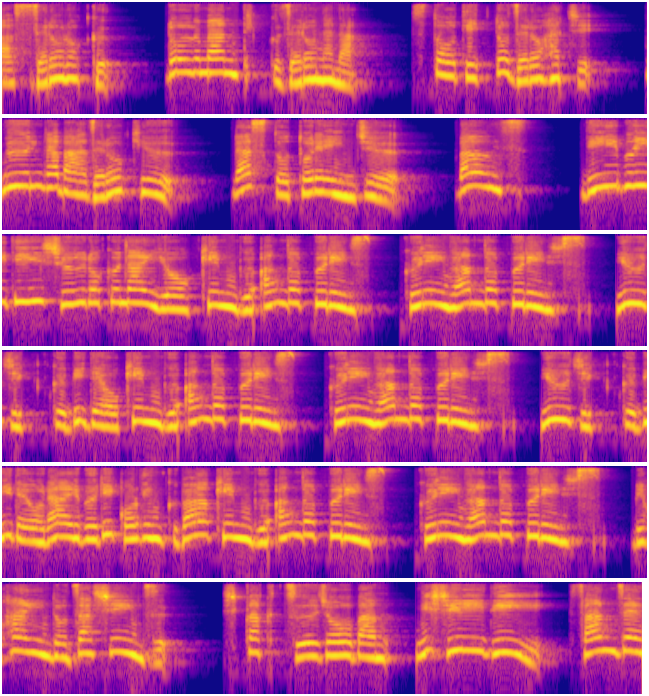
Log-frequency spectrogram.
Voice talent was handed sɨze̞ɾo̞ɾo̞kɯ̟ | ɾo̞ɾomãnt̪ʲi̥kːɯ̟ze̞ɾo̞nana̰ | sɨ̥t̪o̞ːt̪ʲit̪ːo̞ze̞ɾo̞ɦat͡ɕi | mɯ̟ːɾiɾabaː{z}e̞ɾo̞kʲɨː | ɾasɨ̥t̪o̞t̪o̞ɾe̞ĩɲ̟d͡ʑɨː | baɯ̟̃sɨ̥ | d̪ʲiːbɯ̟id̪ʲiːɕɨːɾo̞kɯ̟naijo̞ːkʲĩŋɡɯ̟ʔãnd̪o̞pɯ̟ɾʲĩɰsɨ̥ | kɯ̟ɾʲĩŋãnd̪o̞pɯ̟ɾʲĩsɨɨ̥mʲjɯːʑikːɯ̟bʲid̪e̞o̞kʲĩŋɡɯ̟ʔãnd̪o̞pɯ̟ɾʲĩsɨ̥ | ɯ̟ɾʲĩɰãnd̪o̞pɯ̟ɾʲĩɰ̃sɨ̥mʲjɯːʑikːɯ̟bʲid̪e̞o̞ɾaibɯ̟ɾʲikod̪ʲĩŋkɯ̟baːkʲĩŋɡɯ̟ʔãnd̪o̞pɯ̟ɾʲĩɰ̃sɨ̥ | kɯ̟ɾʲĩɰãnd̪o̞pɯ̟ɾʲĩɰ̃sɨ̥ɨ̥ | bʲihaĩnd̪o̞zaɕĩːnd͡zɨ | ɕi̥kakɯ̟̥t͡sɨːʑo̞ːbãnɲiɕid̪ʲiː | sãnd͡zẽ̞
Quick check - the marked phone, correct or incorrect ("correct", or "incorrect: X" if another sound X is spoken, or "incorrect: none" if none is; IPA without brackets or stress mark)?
correct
